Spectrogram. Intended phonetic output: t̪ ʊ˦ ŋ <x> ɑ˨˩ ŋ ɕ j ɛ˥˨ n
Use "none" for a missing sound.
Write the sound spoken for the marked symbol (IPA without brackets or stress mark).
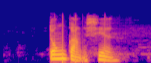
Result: k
